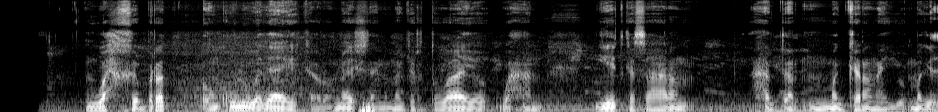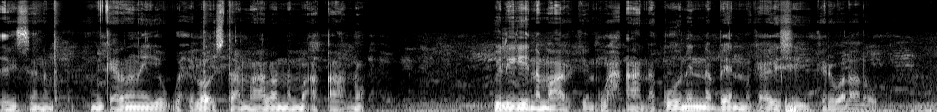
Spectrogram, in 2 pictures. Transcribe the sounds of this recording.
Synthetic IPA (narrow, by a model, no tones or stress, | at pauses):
wɑħχɪbrɐd̪ʔɔːŋkʰʊlʊwɑðaːɣɪkʰɐɾɔmɛːʃɐnɐmɐt͡ʃɪrt̪ʰɔwɑːjɔwʔɑħɑːŋ | ɡɛːd̪kʰɐsaːɾɐn | hɐd̪ːɐmɐɡɐɾɐnɐjɔ̰mɐɣɑʕiːsɐnɐ | mɐɡɐɾɐnɐjɔwɪħilɔːɪst̪ʰɪʕmaːlɔnɐmɐ̰ʔɑ̰qɑːnɔ | wɪlɪɣɛːnɐmɐɐrkʰɪnwɑħʔaːnʔɑqɔːnɪnːɐbɛːnmɐkʰaːɣɐʃɛːɣɪkʰɐɾɪwɑlaːlɔw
